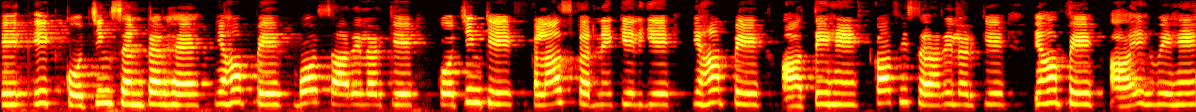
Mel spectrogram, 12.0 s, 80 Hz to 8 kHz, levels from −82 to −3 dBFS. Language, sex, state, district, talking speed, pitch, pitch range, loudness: Hindi, female, Bihar, Saran, 140 wpm, 290 Hz, 285-310 Hz, -13 LUFS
